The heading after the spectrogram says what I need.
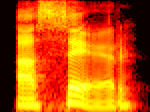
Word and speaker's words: hacer: her restaurant hacer now the infinitive a said means to do or to make the stressed syllable sounds like said although of course it has a completely different meaning hacer is a make-your-own meal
